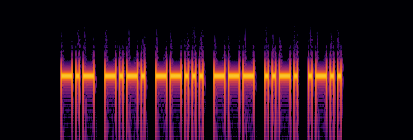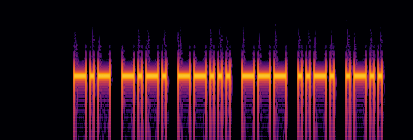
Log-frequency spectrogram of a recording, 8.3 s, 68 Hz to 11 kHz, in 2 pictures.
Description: Morse code, heard as a keyed tone, about 29 wpm, 700 Hz. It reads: KC7OFL KC7OFL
